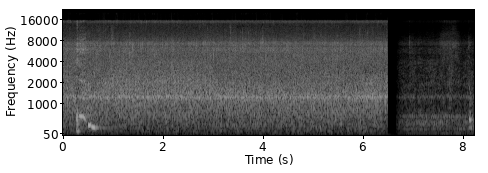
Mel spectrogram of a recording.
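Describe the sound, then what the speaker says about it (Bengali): Heavy, steady rain pours down in a continuous roar, then cuts off abruptly near the end, leaving a much quieter background. "আর প্রচণ্ড বৃষ্টি হচ্ছে"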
